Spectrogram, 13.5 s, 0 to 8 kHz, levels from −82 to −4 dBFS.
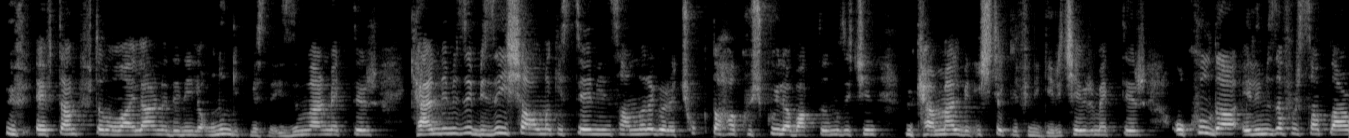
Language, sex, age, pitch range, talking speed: Turkish, female, 30-49, 215-265 Hz, 130 wpm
